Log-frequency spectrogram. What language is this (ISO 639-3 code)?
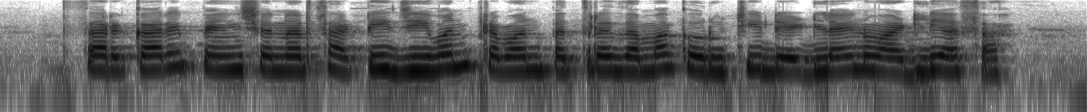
mar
